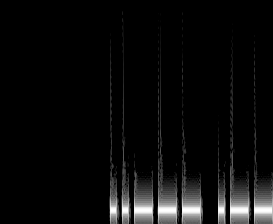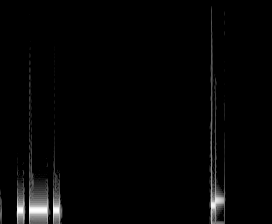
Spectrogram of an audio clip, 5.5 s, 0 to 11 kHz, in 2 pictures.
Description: Morse code, heard as a keyed tone, about 20 wpm, 700 Hz. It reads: 2WR
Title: Three Letter-Number Combinations - 20wpm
